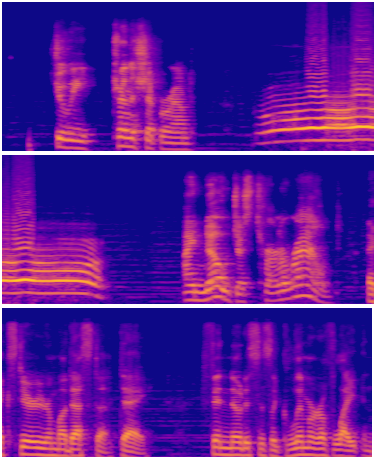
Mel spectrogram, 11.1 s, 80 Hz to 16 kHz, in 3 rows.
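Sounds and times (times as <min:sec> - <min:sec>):
speech: 0:00.5 - 0:02.0, 0:03.0 - 0:04.1, 0:05.6 - 0:11.1
Wookiee roaring aboard a spaceship at light speed: 0:02.6 - 0:04.8.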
